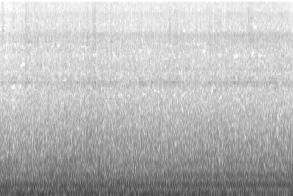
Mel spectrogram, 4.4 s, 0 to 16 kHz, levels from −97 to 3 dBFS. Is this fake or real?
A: real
